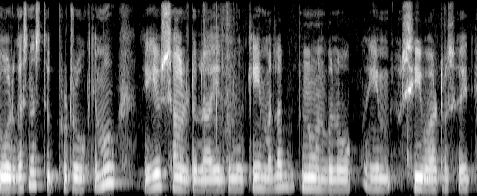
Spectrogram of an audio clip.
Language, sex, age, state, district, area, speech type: Kashmiri, male, 18-30, Jammu and Kashmir, Kupwara, rural, spontaneous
